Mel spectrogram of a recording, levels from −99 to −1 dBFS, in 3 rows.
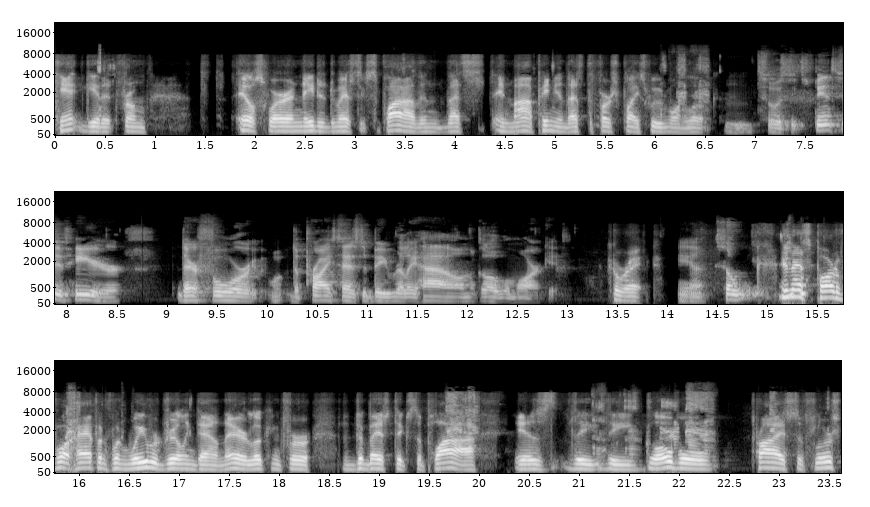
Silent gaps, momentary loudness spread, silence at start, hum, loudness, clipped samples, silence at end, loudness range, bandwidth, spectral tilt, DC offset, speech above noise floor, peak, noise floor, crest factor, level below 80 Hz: none; 16 LU; 0 s; none; -17 LUFS; under 0.1%; 0 s; 9 LU; 9.2 kHz; -5.5 dB/octave; under 0.1%; 38 dB; 0 dBFS; -55 dBFS; 18 dB; -56 dBFS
